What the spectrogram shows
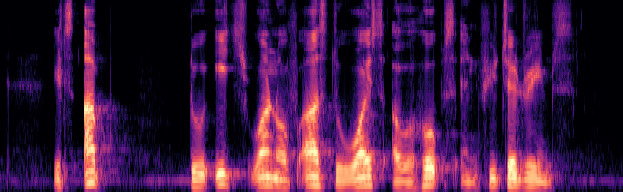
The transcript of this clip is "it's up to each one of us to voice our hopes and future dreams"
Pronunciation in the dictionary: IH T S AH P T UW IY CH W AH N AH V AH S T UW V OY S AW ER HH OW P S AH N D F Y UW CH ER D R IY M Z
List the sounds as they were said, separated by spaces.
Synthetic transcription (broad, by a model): IH T S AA P T UW IY CH W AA N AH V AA S T UW W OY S AW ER HH OW P S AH N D F Y UW CH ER D R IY M S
